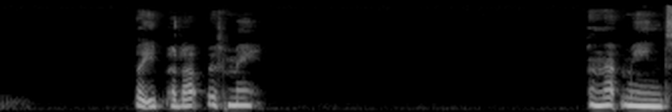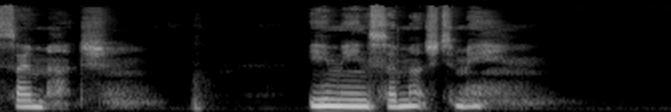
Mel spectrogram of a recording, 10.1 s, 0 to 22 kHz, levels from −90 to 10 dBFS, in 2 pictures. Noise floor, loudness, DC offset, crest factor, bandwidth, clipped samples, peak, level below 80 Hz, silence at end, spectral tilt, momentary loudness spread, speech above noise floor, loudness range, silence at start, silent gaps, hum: -76 dBFS; -25 LUFS; under 0.1%; 18 dB; 17.5 kHz; under 0.1%; -10 dBFS; -86 dBFS; 1.3 s; -4.5 dB/octave; 15 LU; 51 dB; 10 LU; 1.05 s; none; none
